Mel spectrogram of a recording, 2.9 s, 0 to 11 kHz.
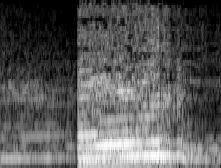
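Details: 2013–2017 Honda Accord idling with a steady whine that climbs in pitch and grows louder when revved, then falls back; whining noise from the belt tensioner, fixed by tensioner replacement.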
